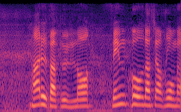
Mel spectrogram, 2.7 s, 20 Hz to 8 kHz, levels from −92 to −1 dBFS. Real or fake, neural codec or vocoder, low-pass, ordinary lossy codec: fake; codec, 16 kHz, 1 kbps, FunCodec, trained on LibriTTS, 50 frames a second; 7.2 kHz; none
